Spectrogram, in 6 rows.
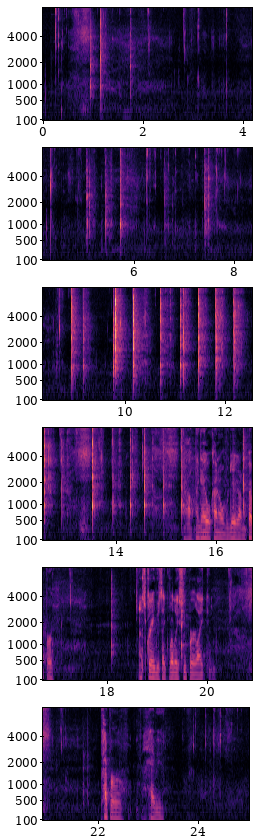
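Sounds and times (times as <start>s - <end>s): chewing with wet mouth smacks: 2.0s - 5.0s.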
